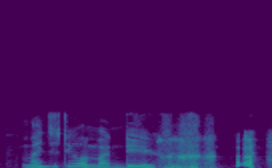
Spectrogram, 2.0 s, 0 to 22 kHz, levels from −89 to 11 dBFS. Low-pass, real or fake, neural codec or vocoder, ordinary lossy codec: 7.2 kHz; real; none; none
